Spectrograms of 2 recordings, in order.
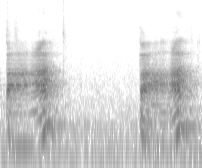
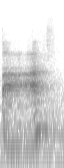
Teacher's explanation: So make sure the tone is going down and going up. Third tone, 把.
